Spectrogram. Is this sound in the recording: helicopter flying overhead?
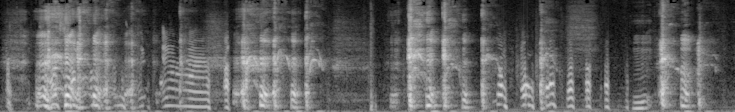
no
